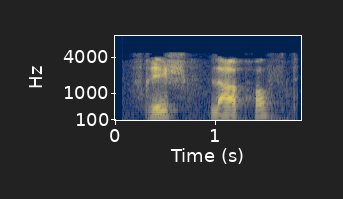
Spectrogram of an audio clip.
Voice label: "frisch", Alsace; vin; vif

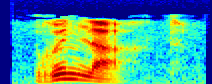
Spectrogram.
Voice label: "brunlacht", alsace; vin

